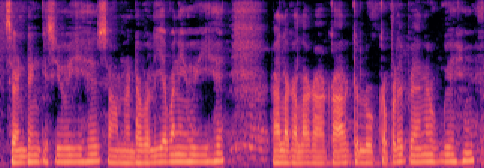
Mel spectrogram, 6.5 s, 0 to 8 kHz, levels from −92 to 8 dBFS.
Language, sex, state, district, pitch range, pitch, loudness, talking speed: Hindi, male, Bihar, Sitamarhi, 110-125 Hz, 120 Hz, -18 LUFS, 165 wpm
